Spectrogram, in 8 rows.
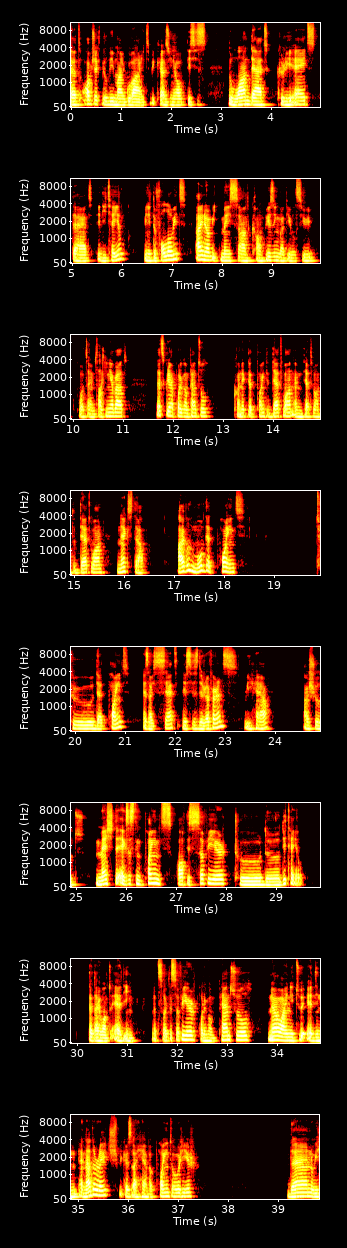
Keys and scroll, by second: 2.2 2, 2.6 e, 7.4 1, 18.6 ctrl+z, 22.8 3, 23.1 e, 31.0 1, 31.4 m, 31.4 w, 31.4 1.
